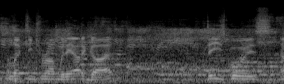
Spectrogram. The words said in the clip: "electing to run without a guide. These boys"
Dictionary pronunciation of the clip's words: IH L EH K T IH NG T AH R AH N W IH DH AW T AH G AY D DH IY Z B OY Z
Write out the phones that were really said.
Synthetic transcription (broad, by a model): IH L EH K T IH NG T AH R AH N W IH DH AW T AH G AY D DH IY Z B OY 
